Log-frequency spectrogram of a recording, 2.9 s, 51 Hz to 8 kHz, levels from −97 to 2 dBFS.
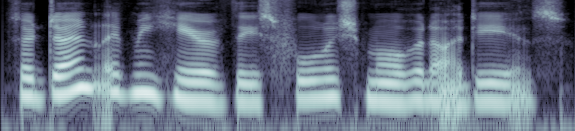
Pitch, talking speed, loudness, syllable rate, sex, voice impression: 180 Hz, 210 wpm, -17 LUFS, 5.1 syllables/s, female, gender-neutral, adult-like, tensed, powerful, clear, fluent, slightly cool, intellectual, calm, slightly unique, lively, strict, slightly sharp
